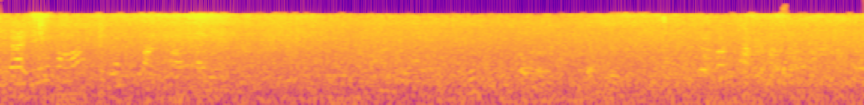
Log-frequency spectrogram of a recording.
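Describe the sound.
Steady, heavy, cold rain pours down outdoors on people waiting outside, a dense, even hiss that holds at the same loudness throughout, with a faint murmur of voices mixed into the wash.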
